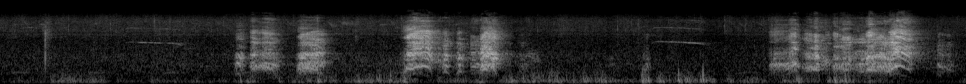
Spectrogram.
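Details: Courtship among scarlet macaws at Playa Blanca, La Palma, Osa Peninsula, Costa Rica. Raucous, grating squawks come in short pairs and clusters, with gaps of a second or more and faint background chatter between bursts.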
